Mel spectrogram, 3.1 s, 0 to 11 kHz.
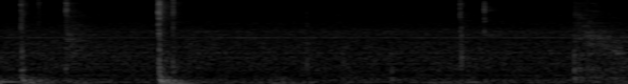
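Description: A computer keyboard is typed on in a quiet room while a dollar sign is entered with shift and 4, giving a few sparse, sharp key clicks with one louder tap among them.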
